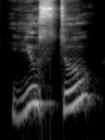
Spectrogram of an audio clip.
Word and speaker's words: used to: pronunciation of used to it is pronounced with an s not with a z so again used to so i can say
